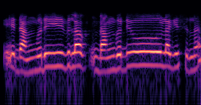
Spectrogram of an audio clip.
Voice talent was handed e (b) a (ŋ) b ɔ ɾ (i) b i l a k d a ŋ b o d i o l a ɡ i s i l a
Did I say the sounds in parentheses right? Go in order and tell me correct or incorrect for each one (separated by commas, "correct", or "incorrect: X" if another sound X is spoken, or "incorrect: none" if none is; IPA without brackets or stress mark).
incorrect: d, correct, correct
